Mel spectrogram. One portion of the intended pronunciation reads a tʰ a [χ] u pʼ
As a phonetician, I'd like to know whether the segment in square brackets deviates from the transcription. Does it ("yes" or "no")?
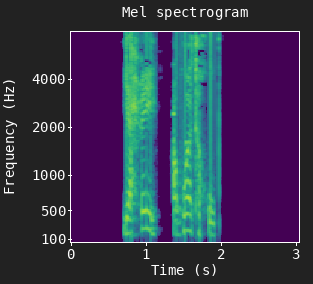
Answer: no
